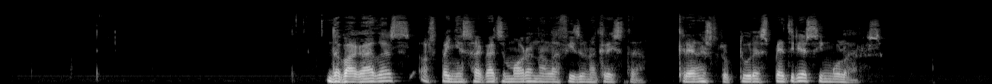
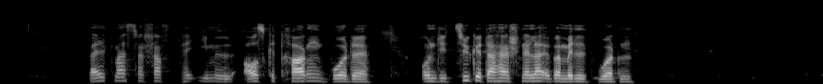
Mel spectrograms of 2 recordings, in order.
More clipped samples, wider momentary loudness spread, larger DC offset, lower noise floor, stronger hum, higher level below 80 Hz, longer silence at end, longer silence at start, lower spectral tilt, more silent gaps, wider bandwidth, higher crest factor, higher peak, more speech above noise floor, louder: neither; about the same, 15 LU vs 16 LU; neither; second, -71 dBFS vs -78 dBFS; neither; first, -62 dBFS vs -80 dBFS; second, 1.15 s vs 1.9 s; first, 3.25 s vs 0.9 s; first, -6 dB/octave vs -4 dB/octave; neither; first, 10.5 kHz vs 7.2 kHz; about the same, 22 dB vs 24 dB; first, 0 dBFS vs -4 dBFS; about the same, 51 dB vs 52 dB; first, -21 LUFS vs -25 LUFS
